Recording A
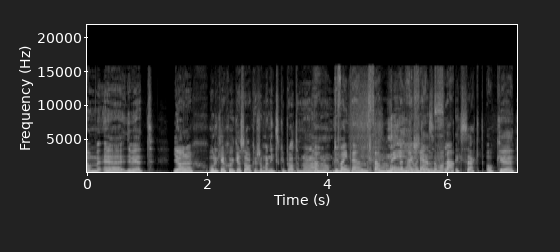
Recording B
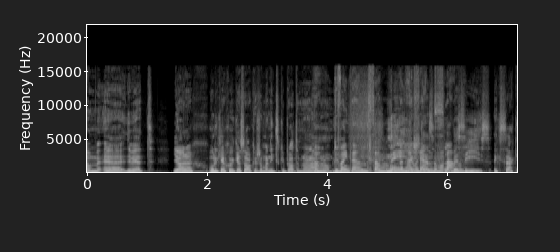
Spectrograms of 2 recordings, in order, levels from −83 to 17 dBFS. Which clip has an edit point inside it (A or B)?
A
